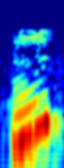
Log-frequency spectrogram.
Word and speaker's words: kneel: Kneel K silent.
